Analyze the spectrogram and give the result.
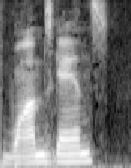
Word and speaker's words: Wambsgans: That was that was my answer and I did just pronounce it the correct way. It's Wambsgans.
